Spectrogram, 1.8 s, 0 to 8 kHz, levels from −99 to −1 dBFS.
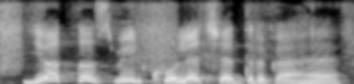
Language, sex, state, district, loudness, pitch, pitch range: Hindi, female, Jharkhand, Palamu, -15 LUFS, 305 Hz, 245-330 Hz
